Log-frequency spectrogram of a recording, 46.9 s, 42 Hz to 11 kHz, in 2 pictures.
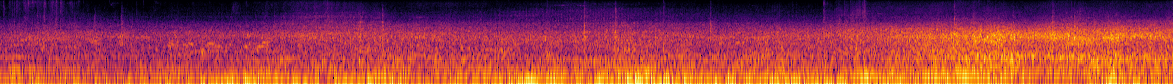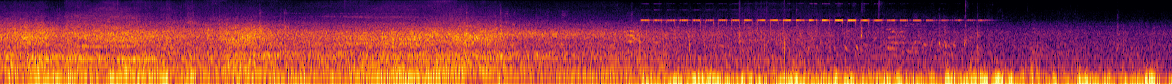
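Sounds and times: vehicles passing by: 0:00.0 - 0:46.9.

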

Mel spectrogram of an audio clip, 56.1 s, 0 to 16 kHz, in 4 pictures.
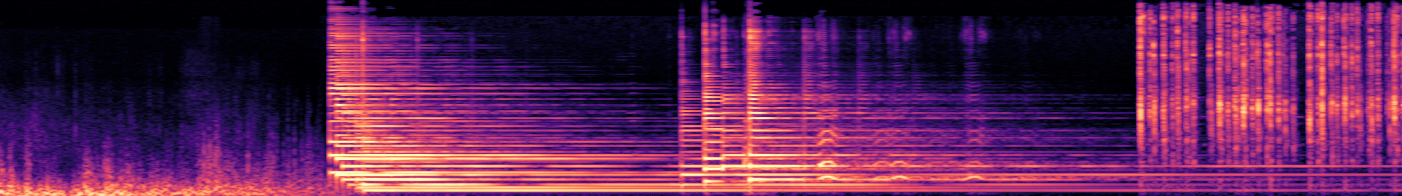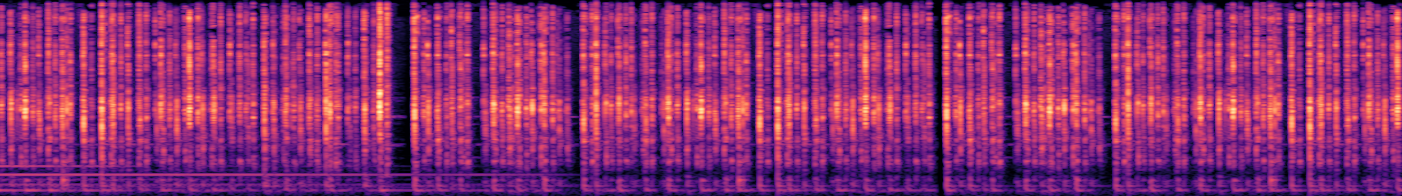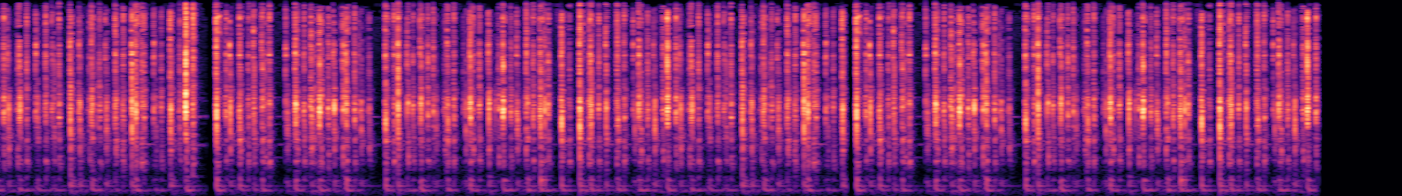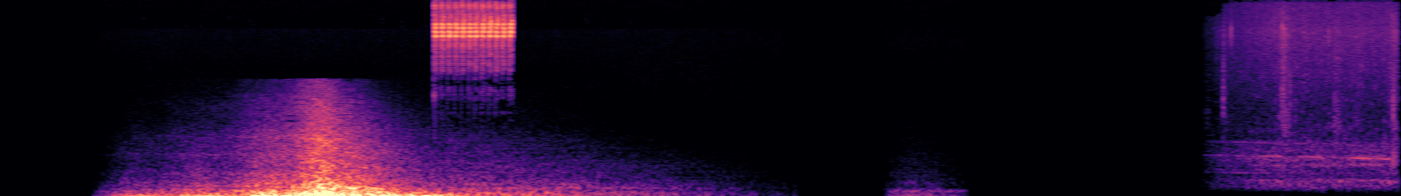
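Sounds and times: keyboard typing clicks: 0:11.4 - 0:41.3, 0:46.4 - 0:47.2.

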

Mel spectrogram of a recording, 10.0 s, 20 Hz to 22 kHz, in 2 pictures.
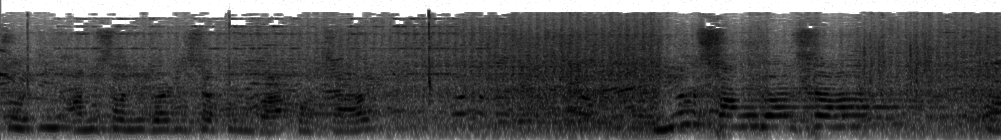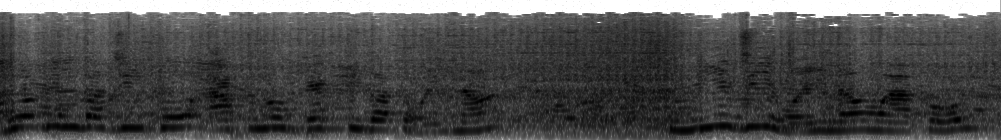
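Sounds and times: woman speaking into a microphone: 0:00.0 - 0:01.9, 0:03.2 - 0:07.6, 0:08.3 - 0:10.0.

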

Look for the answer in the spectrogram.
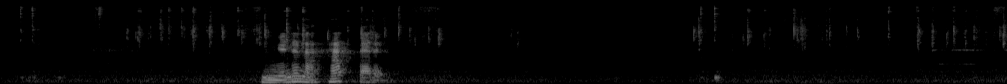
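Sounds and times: computer keyboard typing: 0:01.0 - 0:05.2, 0:06.9 - 0:10.0.

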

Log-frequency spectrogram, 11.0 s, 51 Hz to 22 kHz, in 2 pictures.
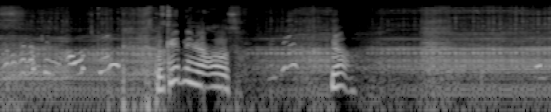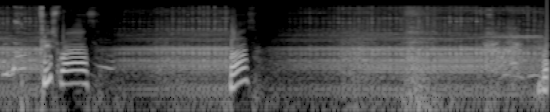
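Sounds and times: small petrol engine running: 0:00.0 - 0:11.0.

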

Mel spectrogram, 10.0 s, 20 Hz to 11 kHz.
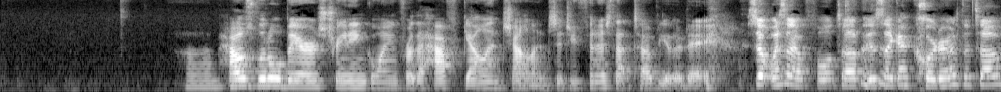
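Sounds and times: woman speaking: 0:01.8 - 0:10.0.

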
